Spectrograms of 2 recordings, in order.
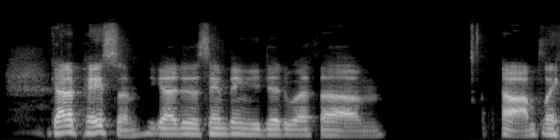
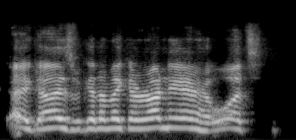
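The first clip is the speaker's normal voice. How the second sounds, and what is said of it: Poor Australian accent, sounds Scottish. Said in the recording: “if you could repeat that in Australian accent, maybe... I think that was Scottish. I'd go more Scottish on that accent... That wasn't a good Bogut impression... It's probably deeper too”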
